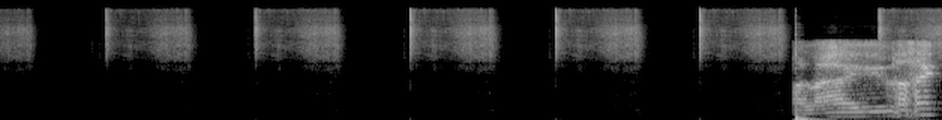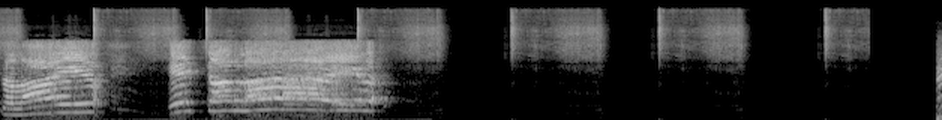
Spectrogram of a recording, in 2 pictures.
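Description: Electric sparks crackle in short bursts, again and again.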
